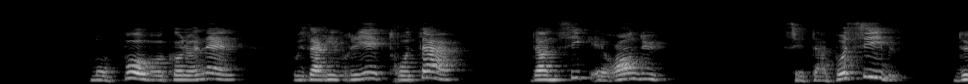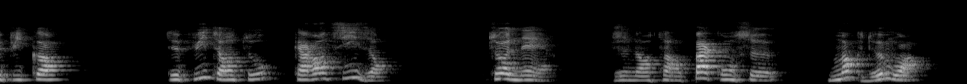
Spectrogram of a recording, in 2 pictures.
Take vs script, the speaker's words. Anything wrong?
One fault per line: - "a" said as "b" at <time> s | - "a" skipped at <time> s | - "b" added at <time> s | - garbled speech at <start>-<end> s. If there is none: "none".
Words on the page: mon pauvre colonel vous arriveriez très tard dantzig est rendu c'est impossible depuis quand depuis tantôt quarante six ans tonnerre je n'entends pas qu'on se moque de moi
- "très" said as "trop" at 3.9 s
